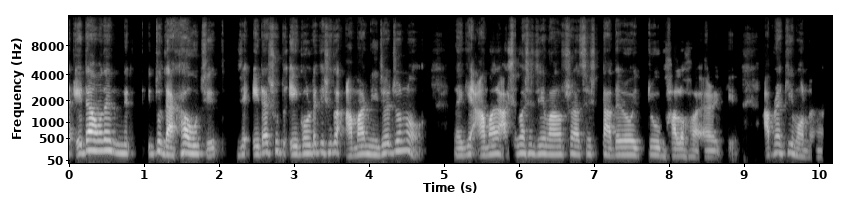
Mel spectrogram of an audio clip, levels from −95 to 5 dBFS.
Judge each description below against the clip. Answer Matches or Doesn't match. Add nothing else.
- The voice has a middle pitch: Matches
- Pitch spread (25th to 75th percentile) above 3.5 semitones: Matches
